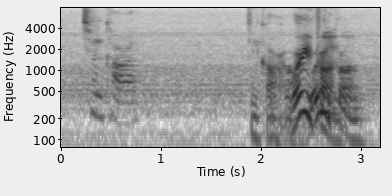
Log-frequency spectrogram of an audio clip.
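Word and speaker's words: Tunkara: How do you pronounce that? Tunara.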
